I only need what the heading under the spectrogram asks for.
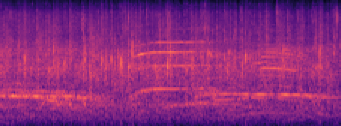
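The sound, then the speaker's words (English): Steady applause from an audience at a church youth night, thanking the venue team: dense, sustained clapping from start to finish. “can we just put our hands together in just a moment for the team here at Gateway and Pastor Singe for letting us have this incredible venue tonight.”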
